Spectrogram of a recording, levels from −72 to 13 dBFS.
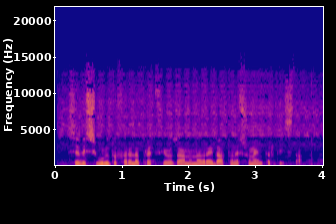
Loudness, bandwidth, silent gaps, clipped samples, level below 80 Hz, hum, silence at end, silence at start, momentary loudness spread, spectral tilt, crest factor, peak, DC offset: -25 LUFS; 15 kHz; none; under 0.1%; -66 dBFS; none; 0 s; 0.05 s; 10 LU; -2.5 dB/octave; 18 dB; -8 dBFS; under 0.1%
